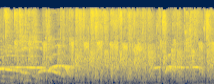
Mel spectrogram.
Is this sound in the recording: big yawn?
no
